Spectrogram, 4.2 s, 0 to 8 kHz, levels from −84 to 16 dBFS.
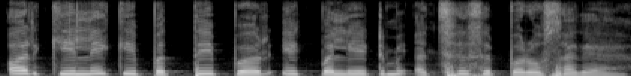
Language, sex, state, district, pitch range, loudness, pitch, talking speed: Hindi, female, Bihar, Patna, 250-290 Hz, -17 LUFS, 275 Hz, 185 wpm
